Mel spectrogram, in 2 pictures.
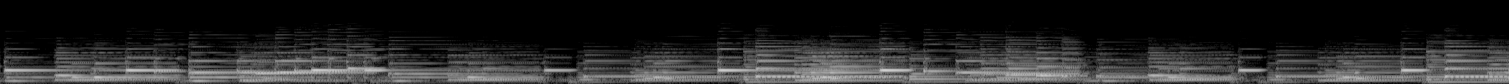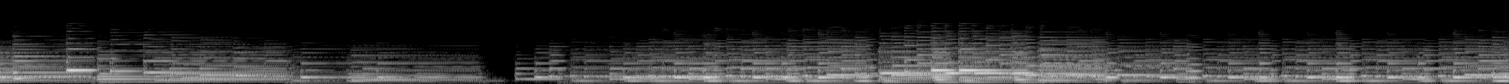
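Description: Solo grand piano playing a romantic character piece in a lilting, even flow. After a brief pause about two-thirds of the way through, the playing turns fuller and louder.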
